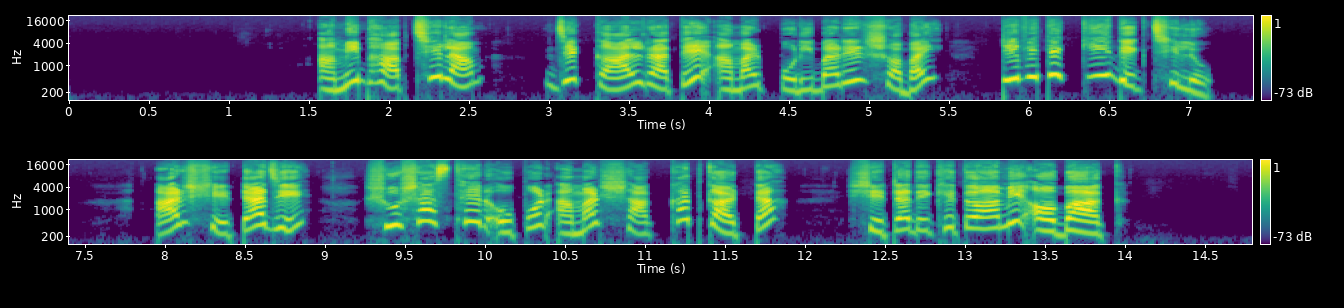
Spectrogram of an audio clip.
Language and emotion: Bengali, surprised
